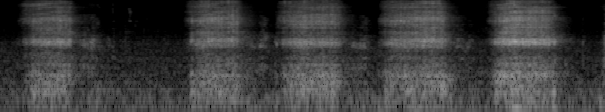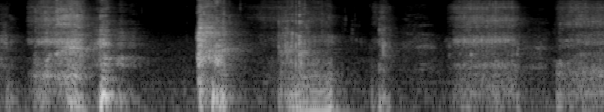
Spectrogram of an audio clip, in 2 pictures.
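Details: A persistent cough: repeated harsh, hacking bursts about a second apart, roughly a dozen in all, with some sharper coughs in the middle.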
